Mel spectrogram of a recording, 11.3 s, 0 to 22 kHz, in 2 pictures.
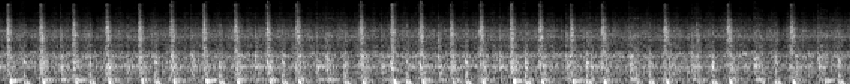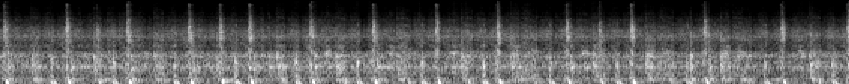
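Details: VW Bug engine with new plug wires, ignition coil and distributor, gas poured in carburetor and fed from a bottle: rapid even cranking, about 2.5 beats a second, uneven firing that won't catch; hard starting from slightly retarded ignition timing.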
